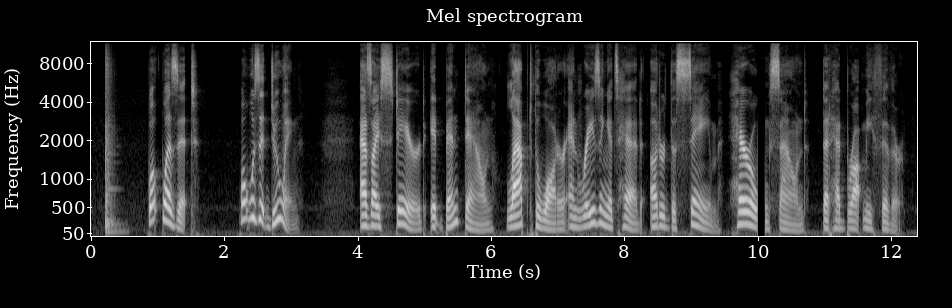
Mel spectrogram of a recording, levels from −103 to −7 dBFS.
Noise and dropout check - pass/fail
fail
